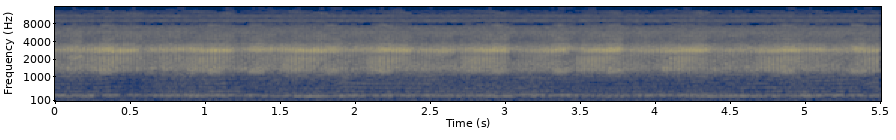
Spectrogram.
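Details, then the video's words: Frog chorus after a storm in Green Corridor, Singapore: dense overlapping croaking pulses in mid and high registers, pulsing roughly twice a second, with a steady low hum beneath. "Frogs after Storm"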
